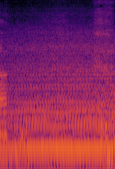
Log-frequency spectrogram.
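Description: Steady low mechanical hum of running machinery, an even drone.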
